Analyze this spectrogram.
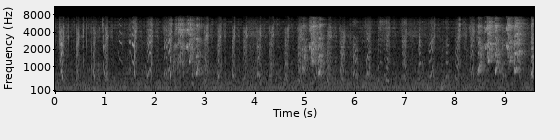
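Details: Eleven-year-old female Congo African grey parrot showing hormonal mating behaviour: steady, fast dry clicks punctuated by several louder, harsher rasping bursts, indoors.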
